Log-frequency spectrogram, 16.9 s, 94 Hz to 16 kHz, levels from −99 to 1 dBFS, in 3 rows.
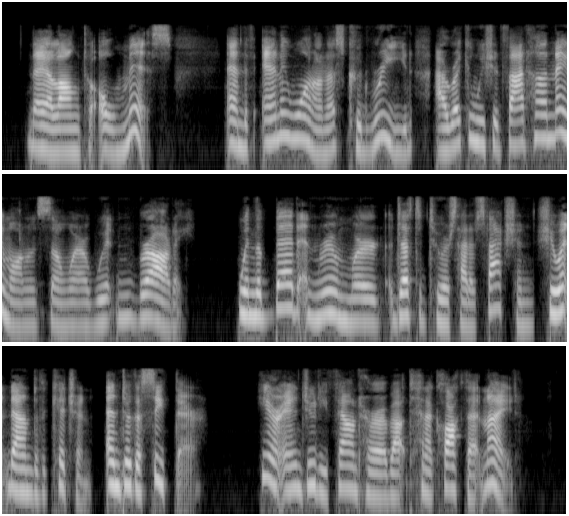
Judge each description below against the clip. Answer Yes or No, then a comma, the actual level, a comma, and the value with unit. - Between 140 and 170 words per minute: No, average, 200 wpm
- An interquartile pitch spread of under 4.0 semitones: No, average, 4.6 semitones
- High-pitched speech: Yes, high, 195 Hz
